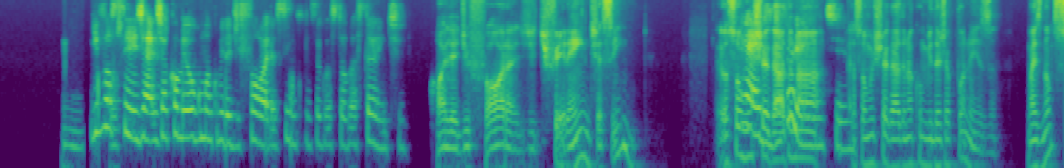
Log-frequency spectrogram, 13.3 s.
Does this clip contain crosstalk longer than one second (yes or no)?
yes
